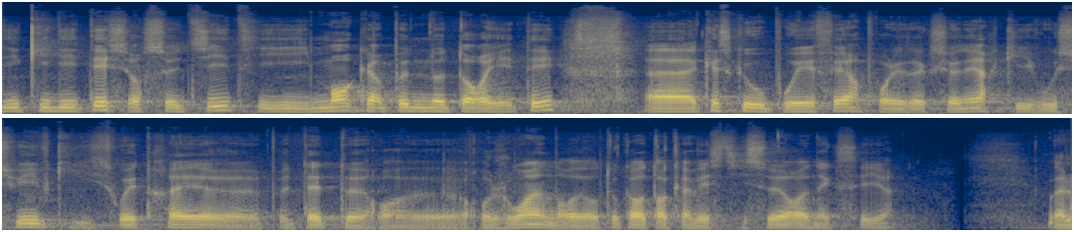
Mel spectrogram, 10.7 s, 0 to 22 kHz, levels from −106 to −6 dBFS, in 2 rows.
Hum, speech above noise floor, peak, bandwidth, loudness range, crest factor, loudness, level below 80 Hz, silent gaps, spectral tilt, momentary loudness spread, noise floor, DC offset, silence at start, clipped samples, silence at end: none; 34 dB; -6 dBFS; 15 kHz; 4 LU; 22 dB; -29 LUFS; -56 dBFS; none; -5.5 dB/octave; 9 LU; -62 dBFS; under 0.1%; 0 s; under 0.1%; 0 s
